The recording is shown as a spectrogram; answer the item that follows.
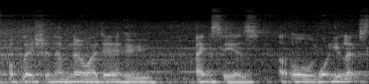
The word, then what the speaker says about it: Banksy: People think I'm saying Banksky. All right, I see what you're saying, Puff. I am saying it wrong, and I'm thinking that I'm saying it right. Banksy. I think I'm saying it right sometimes and wrong sometimes. I think I'm adding an extra K occasionally, or most of the time.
